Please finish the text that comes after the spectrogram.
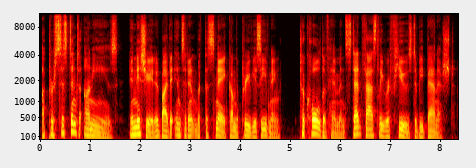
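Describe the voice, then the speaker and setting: Low-pitched male storyteller, animated intonation. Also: no echo, studio quality. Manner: measured, deliberate, formal storytelling. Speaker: narrator. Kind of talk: scripted narration of eerie fiction.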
